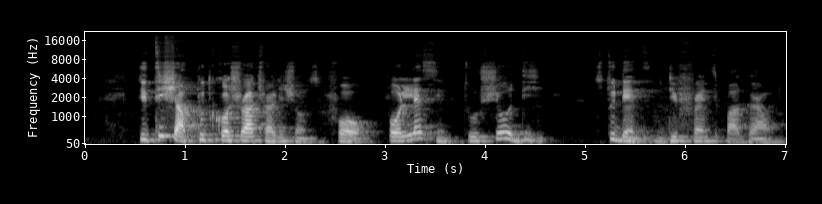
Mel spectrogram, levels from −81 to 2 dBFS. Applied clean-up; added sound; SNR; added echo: none; none; none; none.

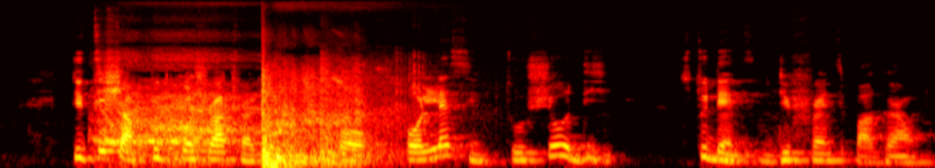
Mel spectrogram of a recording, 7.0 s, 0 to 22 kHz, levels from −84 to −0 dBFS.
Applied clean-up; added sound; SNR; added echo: none; Car; -2 dB; none.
